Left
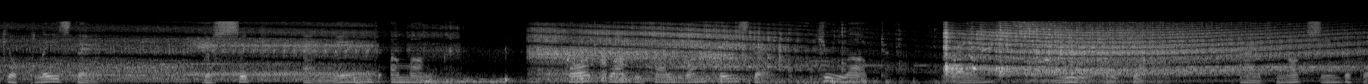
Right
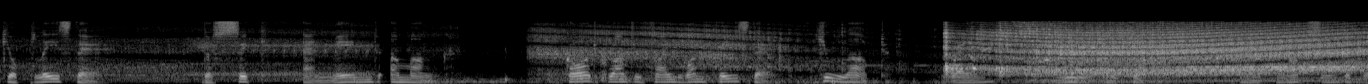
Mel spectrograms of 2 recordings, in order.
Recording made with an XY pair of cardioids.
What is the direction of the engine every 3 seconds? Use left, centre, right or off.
left, left, left, centre, right.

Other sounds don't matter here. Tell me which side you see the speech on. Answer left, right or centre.
centre.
